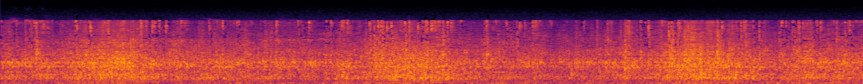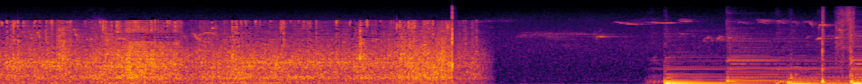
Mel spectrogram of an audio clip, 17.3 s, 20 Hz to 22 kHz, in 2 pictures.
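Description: Small electric motor of a toy-sized DIY concrete mixer running and turning its drum of water: a steady, dense churning noise that cuts off suddenly about 13 seconds in. Music starts about 15 seconds in.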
